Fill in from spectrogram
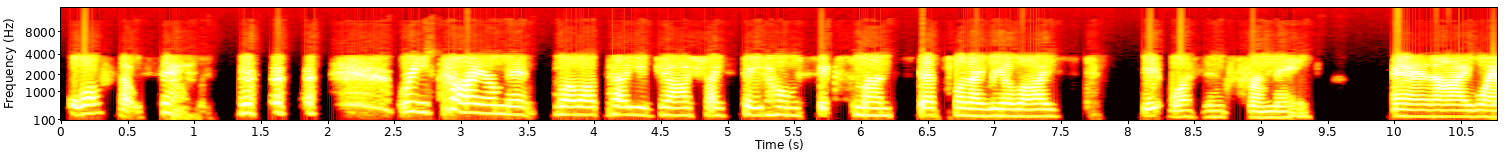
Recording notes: LIVE RADIO SHOW. During a call-in segment, listeners voice their views on crowdfunding.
